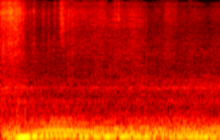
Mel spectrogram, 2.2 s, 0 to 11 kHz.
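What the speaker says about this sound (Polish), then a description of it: "dodatkowo ten ryk silnika, kurczę, to jest życie" A 2019 Audi RS3's five-cylinder engine rumbles deeply and steadily at close range, a low continuous roar with no talking.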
